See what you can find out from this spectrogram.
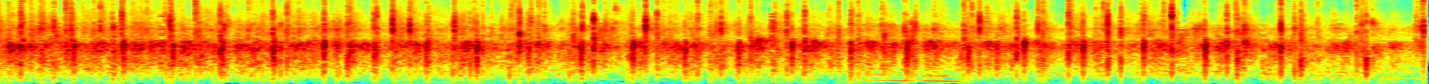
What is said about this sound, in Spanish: Y por los aplausos inmerecidos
